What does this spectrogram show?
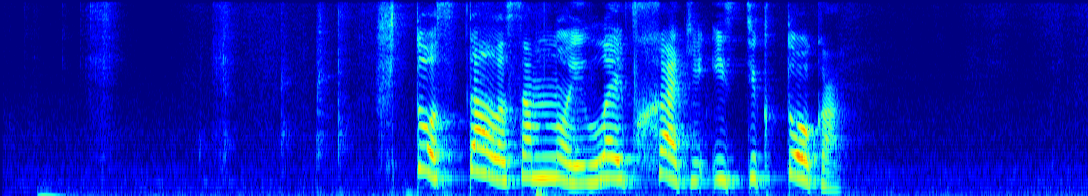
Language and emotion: Russian, angry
